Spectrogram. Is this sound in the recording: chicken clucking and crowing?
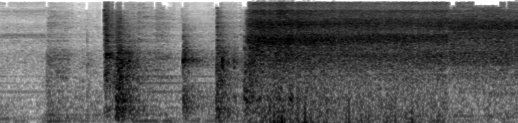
no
